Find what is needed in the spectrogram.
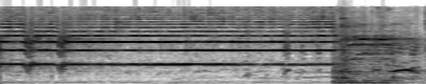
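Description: Loud live devotional music on an electronic keyboard, holding one long sustained note. Near the end the music changes and a deeper bass part comes in.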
